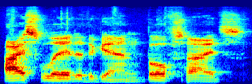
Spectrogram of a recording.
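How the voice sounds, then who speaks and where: Low-pitched man, casual hands-on explainer. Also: little pitch movement, normal speed, a bit bright. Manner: rambling, hesitant, thinking aloud. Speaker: hobbyist speaker builder and video maker. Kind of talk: casual unscripted demonstration and commentary.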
